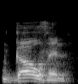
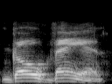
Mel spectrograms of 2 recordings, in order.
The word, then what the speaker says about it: Govan: it thank you Michael my name is Golvin most people say Govan but more importantly I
